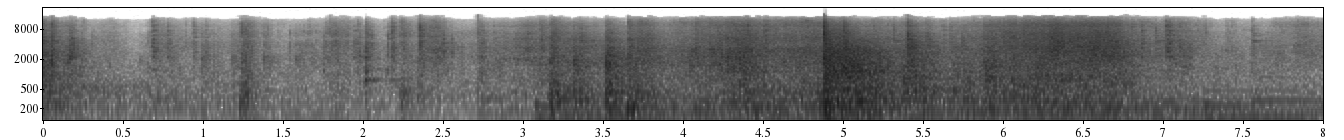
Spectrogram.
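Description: A sheet metal panel thuds and scrapes against a steel frame.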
